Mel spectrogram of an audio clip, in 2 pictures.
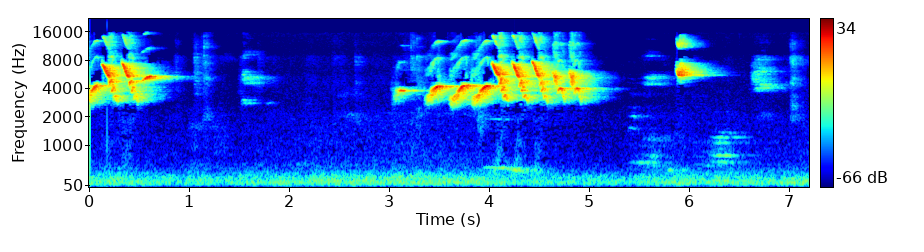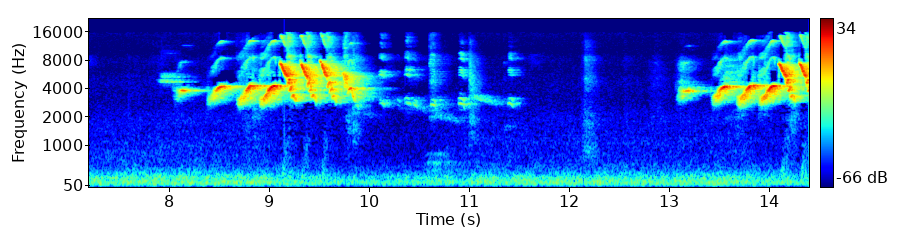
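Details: Rusty-collared seedeater giving its classic tuitui song at 6:30 on 16 December 2019, used for tutoring chicks: high, bright bursts of rapid whistled notes in short phrases, repeated roughly every five seconds, with quiet gaps between.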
